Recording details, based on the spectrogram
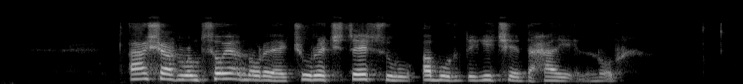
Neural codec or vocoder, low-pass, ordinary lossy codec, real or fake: codec, 16 kHz, 0.8 kbps, ZipCodec; 7.2 kHz; Opus, 32 kbps; fake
